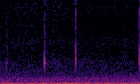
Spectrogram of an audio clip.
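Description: Fingers tap the underside of a pizza slice's crust, producing short, bright, crisp ticks over a steady low rumble. The crunchy taps show the crust is crisp and well baked.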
